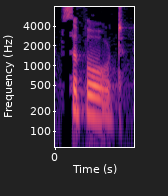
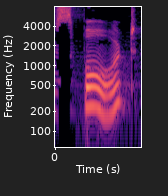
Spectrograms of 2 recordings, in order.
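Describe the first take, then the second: First: A short vowel is inserted between the s and p. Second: The s and p are said together without a vowel. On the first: "they insert a vowel between the sa and the p sound" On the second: "the word sport"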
